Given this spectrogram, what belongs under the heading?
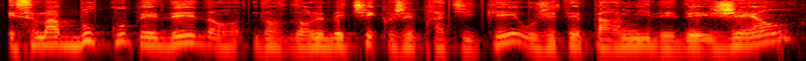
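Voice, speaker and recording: A man in his sixties from Senegal, answering interview questions in a measured way with frequent hesitations and restarts. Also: mid-range voice, expressive, husky. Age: 60s. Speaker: interview guest, business founder.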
